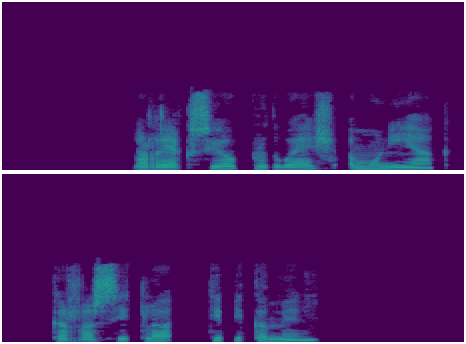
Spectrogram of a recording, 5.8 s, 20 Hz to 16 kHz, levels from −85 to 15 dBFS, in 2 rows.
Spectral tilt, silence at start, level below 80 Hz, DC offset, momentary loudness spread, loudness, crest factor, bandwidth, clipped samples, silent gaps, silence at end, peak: -2 dB/octave; 0.8 s; -80 dBFS; under 0.1%; 8 LU; -33 LUFS; 20 dB; 7.6 kHz; under 0.1%; 1.47-1.55 s, 2.10-2.15 s, 2.71-3.19 s, 3.69-3.74 s, 3.95-4.17 s, 4.27-4.33 s, 4.40-4.45 s; 0.95 s; -16 dBFS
